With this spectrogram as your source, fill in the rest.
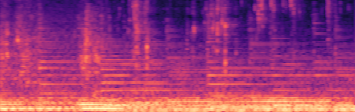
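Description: Water drips and trickles from a Napa cabbage leaf soaked in a bowl of cold water, with faint, irregular small splashes heard close up over a soft tonal background.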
